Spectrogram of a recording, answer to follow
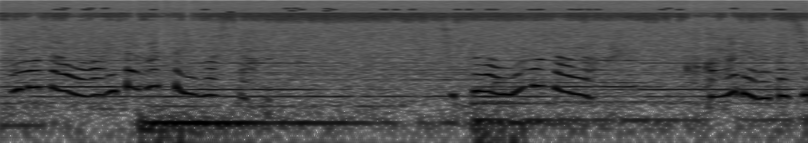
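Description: Near silence, with only extremely faint wavering, gliding pitched sounds barely above the noise floor.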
